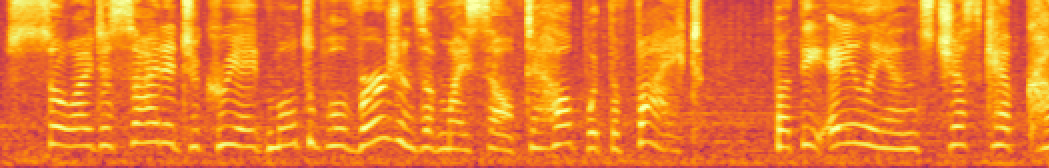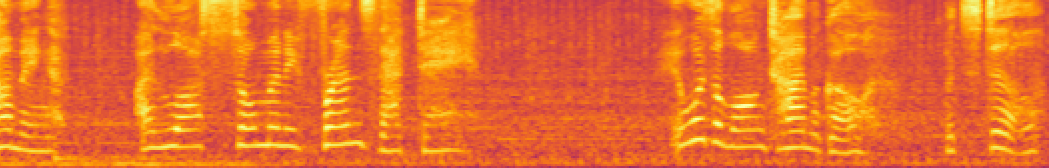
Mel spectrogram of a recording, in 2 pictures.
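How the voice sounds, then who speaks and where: A woman voicing a gentle, wistful male creature in a video game, with a soft, lilting voice. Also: high-pitched, a little slow. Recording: game audio with clear background noise.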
